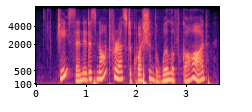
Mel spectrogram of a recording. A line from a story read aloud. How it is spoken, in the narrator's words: he finally exclaimed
